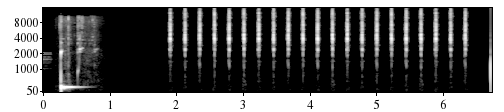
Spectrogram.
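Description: Countdown-timer sound effect: a clock ticking evenly, about four and a half ticks a second, for about four and a half seconds. It is preceded near the start by a single short, low thud.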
